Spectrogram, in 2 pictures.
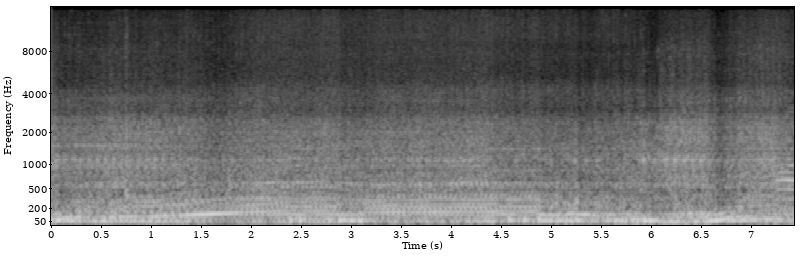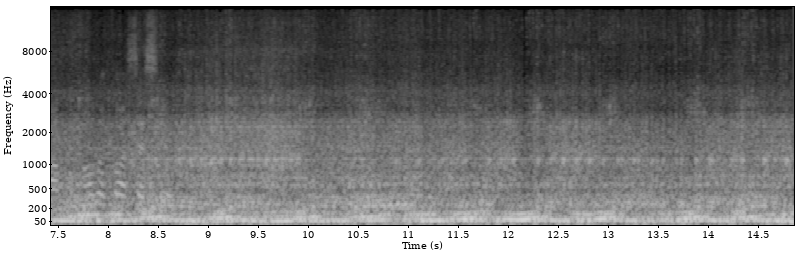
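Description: A heavy truck engine roars and labours steadily.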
